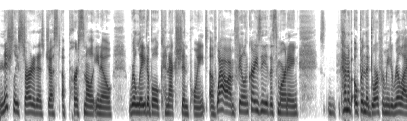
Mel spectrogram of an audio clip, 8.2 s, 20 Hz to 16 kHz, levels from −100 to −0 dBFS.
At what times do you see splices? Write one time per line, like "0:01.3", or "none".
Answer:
0:04.3
0:06.7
